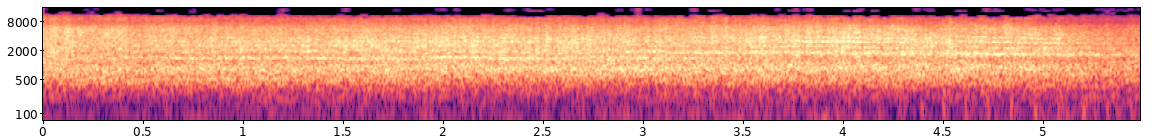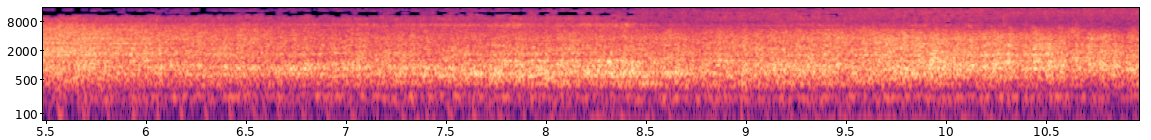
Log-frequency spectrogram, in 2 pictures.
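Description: Train running on rails: a steady rushing noise with wheels clattering over the track, easing slightly about five seconds in.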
